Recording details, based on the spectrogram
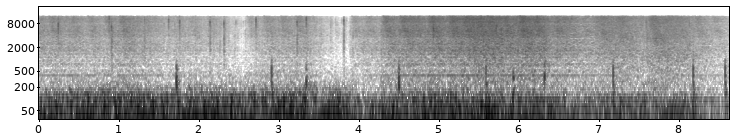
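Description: A constant broadband steam hiss from a fire-heated steam engine aboard a steampunk military airship in Minecraft, with scattered faint clicks and ticks over the unbroken wash.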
